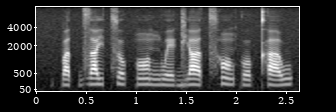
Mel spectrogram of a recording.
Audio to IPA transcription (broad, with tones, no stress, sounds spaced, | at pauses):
p a˨ t̚ d͡z a˥˧ j t͡s o˦ k ɔ̃˧ n̪ w e˨˩ ɡ j a˧ t͡sʰ ɔ̃˥˧ k o˨˩ kʰ a˨˦ w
